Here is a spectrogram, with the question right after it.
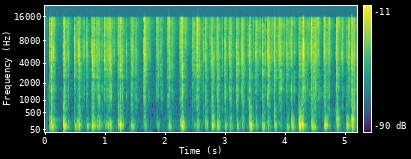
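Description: Fingertips of both hands tap and scratch a small clear plastic zip-lock bag full of purple sand granules resting on a wooden table. Some three dozen quick, soft, low thuds follow one after another, each with a faint, bright, gritty rustle of sand and plastic. Every tap dies away almost at once.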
